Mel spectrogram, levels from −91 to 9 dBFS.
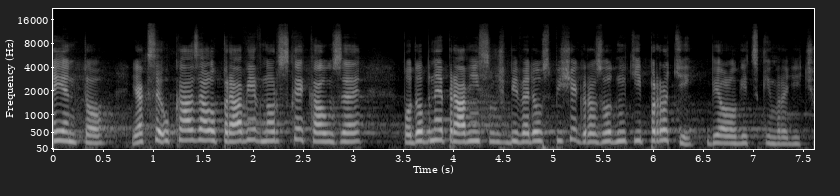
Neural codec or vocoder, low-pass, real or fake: codec, 44.1 kHz, 7.8 kbps, DAC; 14.4 kHz; fake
